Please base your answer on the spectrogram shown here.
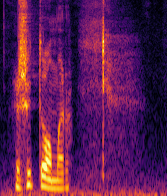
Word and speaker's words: Zhytomyr: So J, I, Tom, I, R, Zhytomyr. Zhytomyr, actually, yeah, the emphasis is here, just in case.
